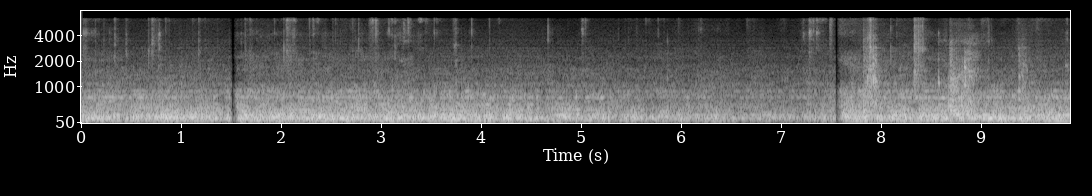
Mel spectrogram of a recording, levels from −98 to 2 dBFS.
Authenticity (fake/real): fake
